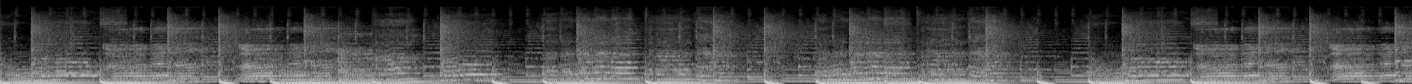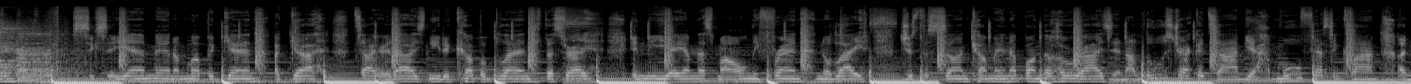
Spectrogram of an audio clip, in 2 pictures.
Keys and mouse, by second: 0.0-1.4 drag, 1.4 middle click, 2.0 click, 2.9 middle click, 3.4-6.7 drag, 10.0-12.1 drag, 12.6-14.6 drag, 15.0-17.0 drag, 17.1 click, 19.5-22.4 drag, 22.5 click, 24.0-25.3 drag, 25.3 middle click, 25.4 click, 27.1-28.2 drag.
